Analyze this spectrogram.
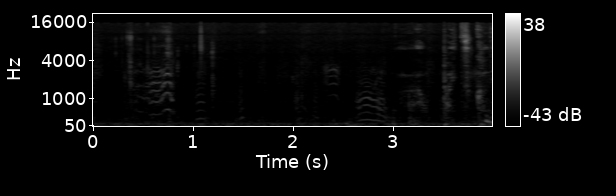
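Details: Five-day-old field-type Labrador Retriever puppies, a litter born to the 2017 JFA Grand Champion biscuit, give faint rising-and-falling whines and squeaks, several short arched cries in a row over a low steady hum indoors.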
